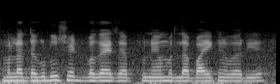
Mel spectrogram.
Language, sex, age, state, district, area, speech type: Marathi, male, 30-45, Maharashtra, Nanded, rural, spontaneous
